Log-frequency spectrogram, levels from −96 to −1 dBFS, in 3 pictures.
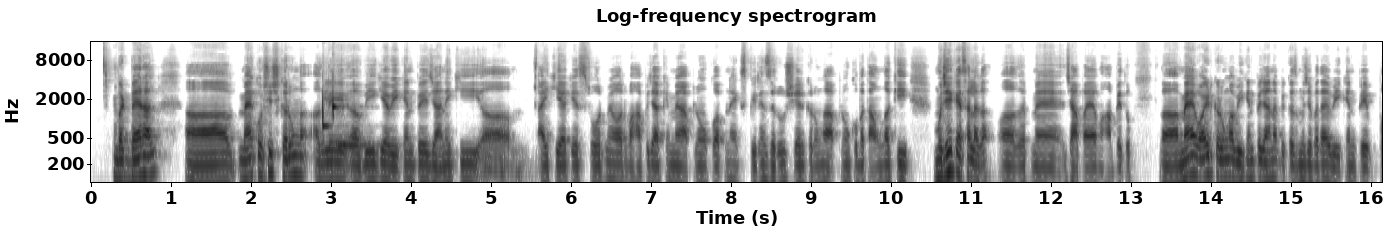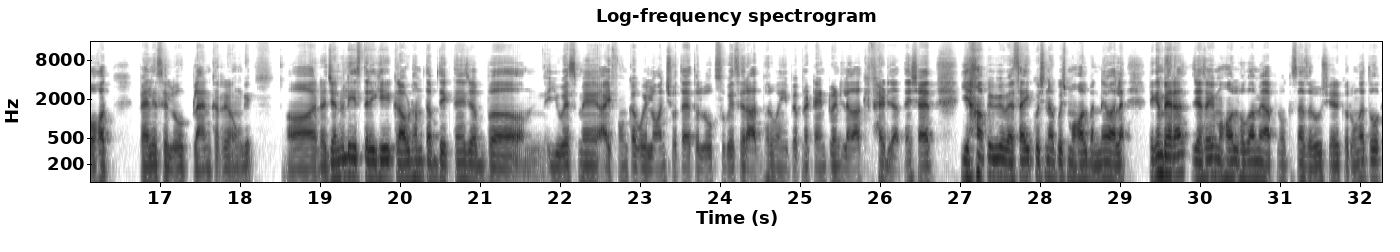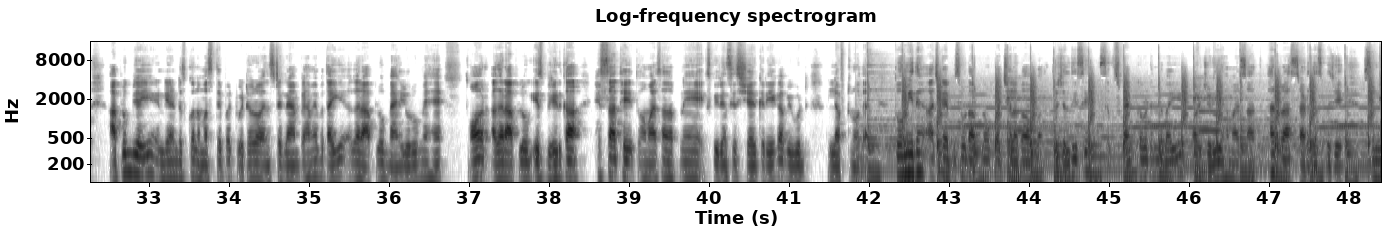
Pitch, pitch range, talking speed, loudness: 100 Hz, 95-110 Hz, 245 wpm, -25 LUFS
